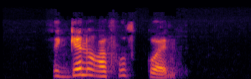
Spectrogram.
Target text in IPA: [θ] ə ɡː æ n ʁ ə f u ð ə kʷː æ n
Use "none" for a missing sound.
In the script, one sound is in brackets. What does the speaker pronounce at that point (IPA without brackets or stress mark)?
θ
